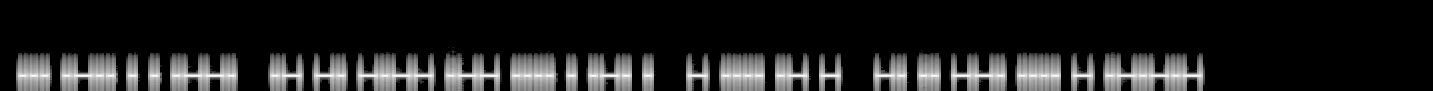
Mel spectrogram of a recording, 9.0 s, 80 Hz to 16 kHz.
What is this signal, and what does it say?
Morse code, heard as a keyed tone, about 34 wpm, 700 Hz. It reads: SLEEP ANYWHERE THAT NIGHT.
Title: Sentences from Top 1400 Words 35wpm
